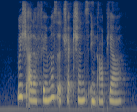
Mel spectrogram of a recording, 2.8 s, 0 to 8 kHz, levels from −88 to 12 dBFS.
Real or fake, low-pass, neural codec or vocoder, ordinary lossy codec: real; none; none; none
